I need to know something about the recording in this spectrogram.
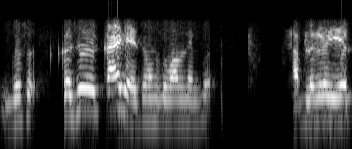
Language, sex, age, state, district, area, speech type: Marathi, male, 30-45, Maharashtra, Buldhana, rural, conversation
